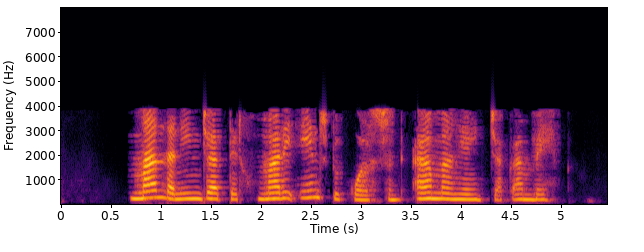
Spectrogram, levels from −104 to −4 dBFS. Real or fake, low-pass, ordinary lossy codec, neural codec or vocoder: fake; 7.2 kHz; AAC, 16 kbps; codec, 16 kHz, 2 kbps, X-Codec, WavLM features, trained on Multilingual LibriSpeech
